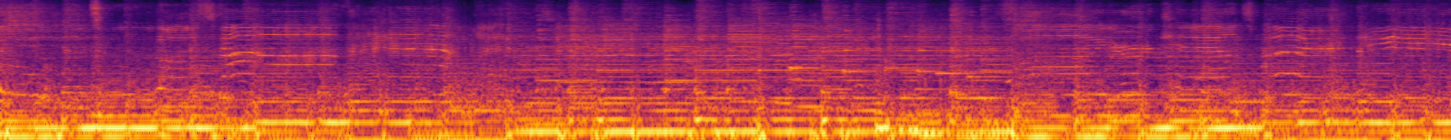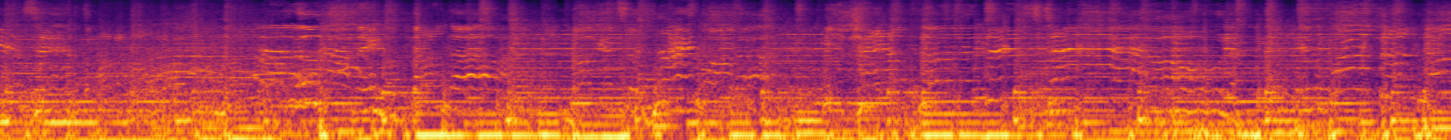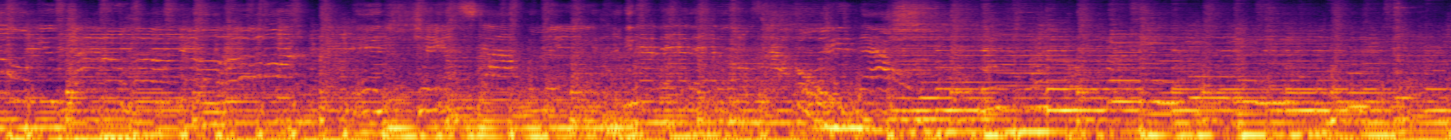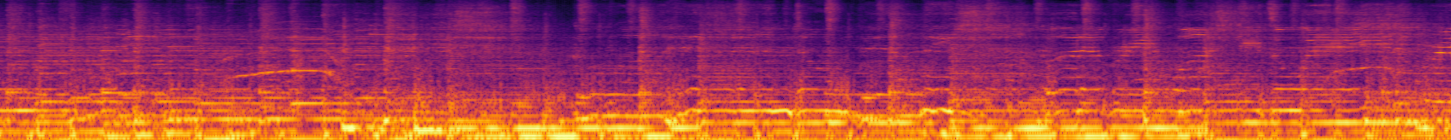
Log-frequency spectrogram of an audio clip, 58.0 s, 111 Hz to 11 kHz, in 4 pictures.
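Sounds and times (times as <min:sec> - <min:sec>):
rock song over sound system: 0:00.0 - 0:58.0.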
